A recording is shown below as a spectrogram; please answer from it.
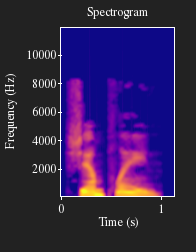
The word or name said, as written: champlain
